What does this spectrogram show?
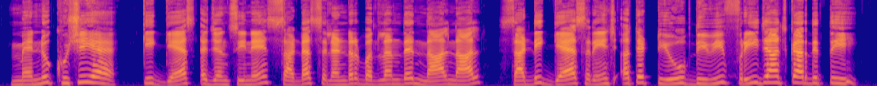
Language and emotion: Punjabi, happy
